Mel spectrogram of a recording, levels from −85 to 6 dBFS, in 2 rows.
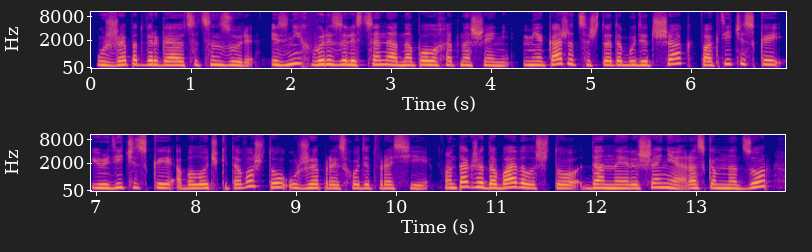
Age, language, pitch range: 20-39, Russian, 205-235 Hz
